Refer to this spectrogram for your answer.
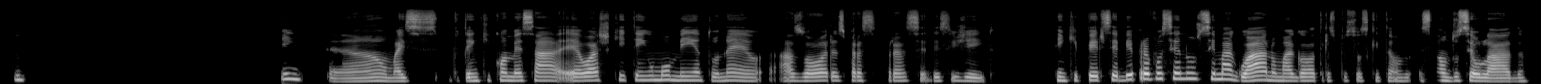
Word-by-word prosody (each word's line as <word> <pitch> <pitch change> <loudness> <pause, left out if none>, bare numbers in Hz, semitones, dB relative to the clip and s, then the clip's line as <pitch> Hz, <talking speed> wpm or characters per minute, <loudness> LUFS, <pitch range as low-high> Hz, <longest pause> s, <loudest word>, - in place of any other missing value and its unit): Hum. 210 -1 -2 2.6
Então, 160 - -3
mas 155 +1 -1
tu 180 - -23
tem 165 +1 0
que 185 +3 -10
começar, 180 0 +1
eh, - - +2
eu 175 +2 +5
acho 190 +1 +1
que 210 - -7
tem 200 0 -3
o 205 - -1
momento, 190 -3 -1
né, 175 -1 -2
a - - -9 0.2
as 170 -1 -4
horas 180 +1 +1
pra 185 -1 -2
se 175 - -7
pra 175 -1 -4
ser 180 - -4
desse 170 +1 -6
jeito, 165 -2 -4 0.6
tem 180 -1 0
que 170 - -7
perceber 200 +2 +3
pra 255 0 +7
você 265 +1 +2
não 265 0 0
se 255 0 +2
magoar, 205 -5 +6
não 185 -2 -1
magoar 175 0 0
outras 170 0 -5
pessoas 170 0 -9
que 160 - -12
tão 160 0 -7
estão 180 +1 0
do 175 +2 -3
seu 170 -1 +6
lado. 150 0 +1
180 Hz, 165 wpm, -24 LUFS, 170-195 Hz, 2.6 s, pra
